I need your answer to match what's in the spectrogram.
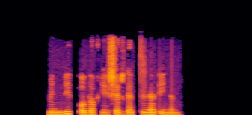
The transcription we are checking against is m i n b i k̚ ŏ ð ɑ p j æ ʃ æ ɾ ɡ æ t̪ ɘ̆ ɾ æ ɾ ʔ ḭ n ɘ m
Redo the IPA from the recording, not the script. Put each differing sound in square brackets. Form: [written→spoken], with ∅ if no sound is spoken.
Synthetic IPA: m i n b i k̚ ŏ ð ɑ [p→q] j æ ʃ æ ɾ ɡ æ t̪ ɘ̆ [ɾ→l] æ ɾ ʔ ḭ n ɘ m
